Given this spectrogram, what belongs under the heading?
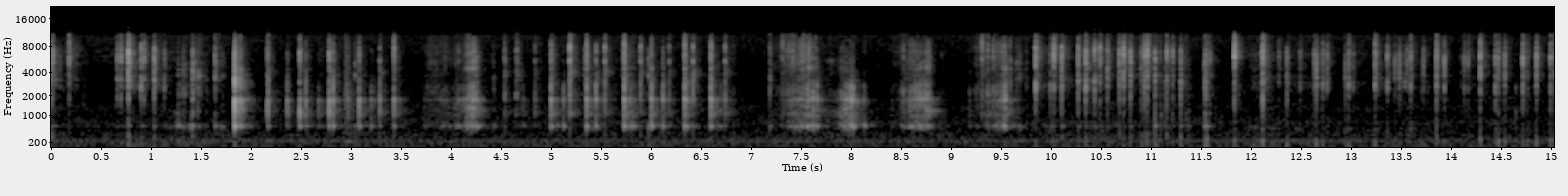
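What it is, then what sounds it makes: Plastic cup. Long nails tap and scratch the sides of an empty, frosted pale green plastic tumbler as it is held and tilted. Quick, bright clicks with a faint hollow ring near 610 Hz are heard throughout. Longer scratching swells come around 4 seconds and again between about 7.5 and 9.5 seconds.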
